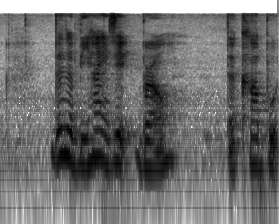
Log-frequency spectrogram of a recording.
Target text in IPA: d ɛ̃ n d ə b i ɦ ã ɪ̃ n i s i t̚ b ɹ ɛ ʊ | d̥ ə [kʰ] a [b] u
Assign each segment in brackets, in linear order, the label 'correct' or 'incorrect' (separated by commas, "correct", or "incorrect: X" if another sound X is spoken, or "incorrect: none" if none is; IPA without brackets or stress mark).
correct, correct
